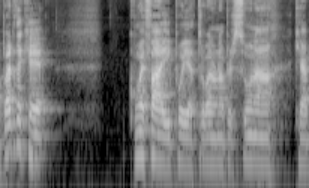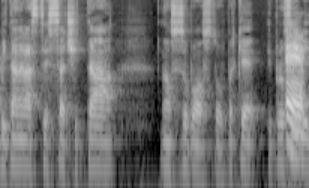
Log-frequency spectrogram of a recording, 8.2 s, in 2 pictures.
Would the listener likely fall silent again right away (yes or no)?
no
